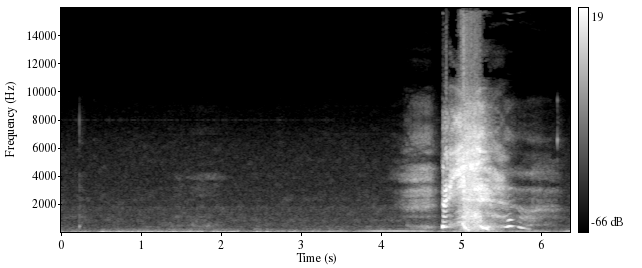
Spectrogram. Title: sneezing again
